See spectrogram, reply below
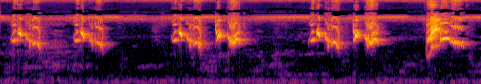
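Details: Long-tailed shrike song: paired scratchy, descending notes in irregular bursts, ending with a longer harsh rasping phrase, over a constant faint high hum.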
